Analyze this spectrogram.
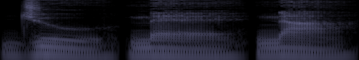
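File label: "jumena", concatenated syllables; Affixing experiment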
